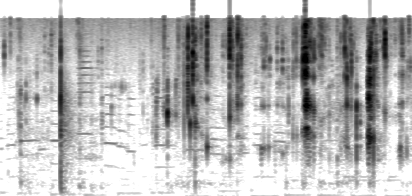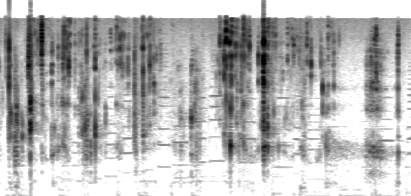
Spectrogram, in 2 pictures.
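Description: Close-up chewing of a spoonful of creamy chestnut tiramisu: wet mouth smacks and sharp little clicks. The granola in it is soggy rather than crunchy. Background music plays underneath.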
